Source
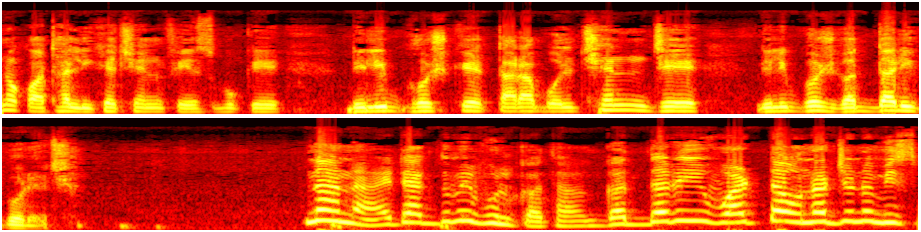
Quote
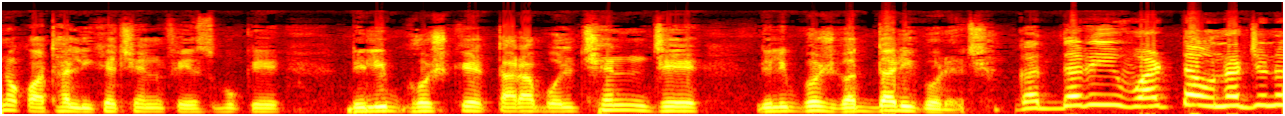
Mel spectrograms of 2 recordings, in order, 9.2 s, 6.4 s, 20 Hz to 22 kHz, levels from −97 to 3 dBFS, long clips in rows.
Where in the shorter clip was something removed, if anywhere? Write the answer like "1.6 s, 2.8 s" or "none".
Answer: 4.9 s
